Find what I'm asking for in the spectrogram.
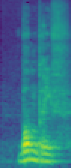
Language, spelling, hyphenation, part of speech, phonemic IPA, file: Dutch, bombrief, bom‧brief, noun, /ˈbɔm.brif/, Nl-bombrief.ogg
- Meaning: letter bomb (letter containing an explosive)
